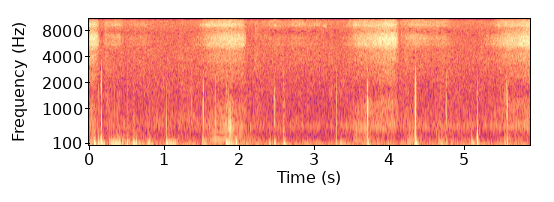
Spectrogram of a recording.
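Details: Sleeping dog (tagged puppy) snorting: irregular low snorts and clicking nasal breath noises with soft rumbles while snoring in sleep.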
